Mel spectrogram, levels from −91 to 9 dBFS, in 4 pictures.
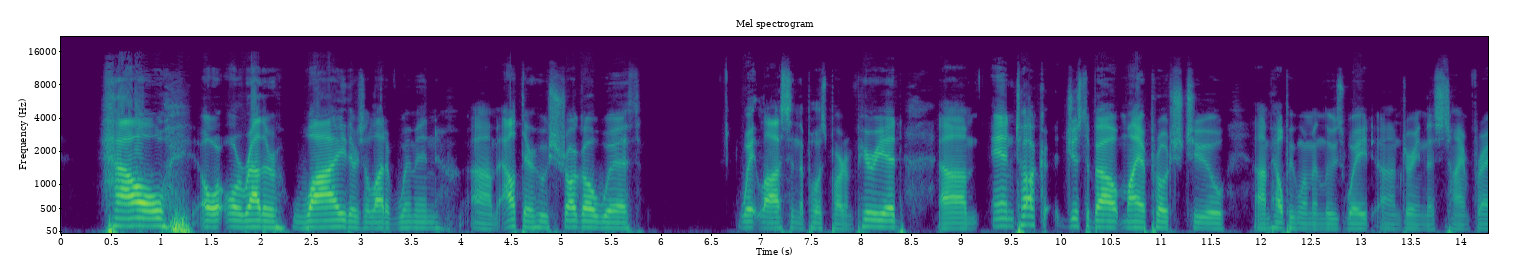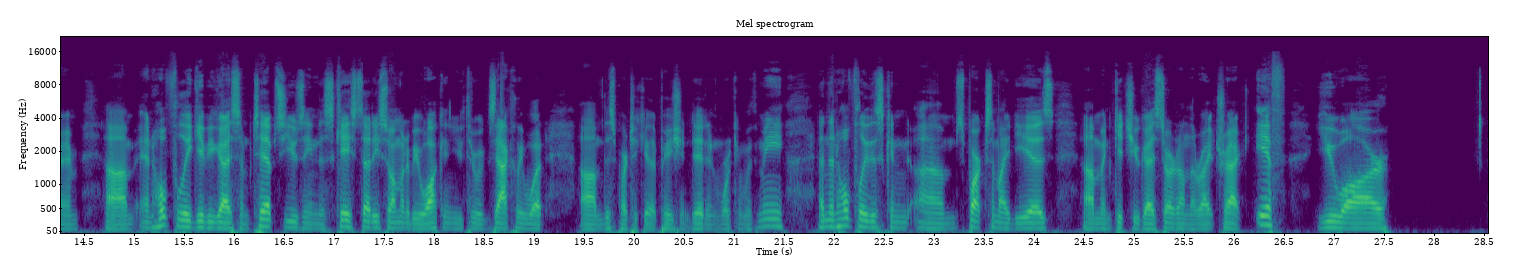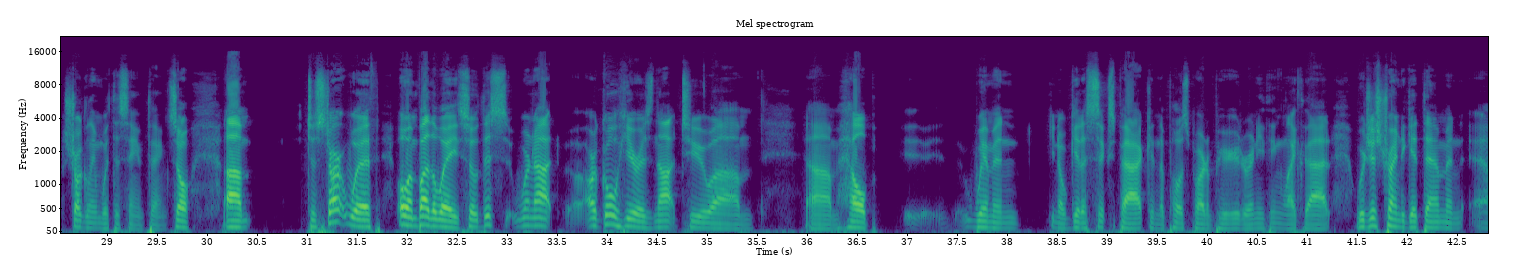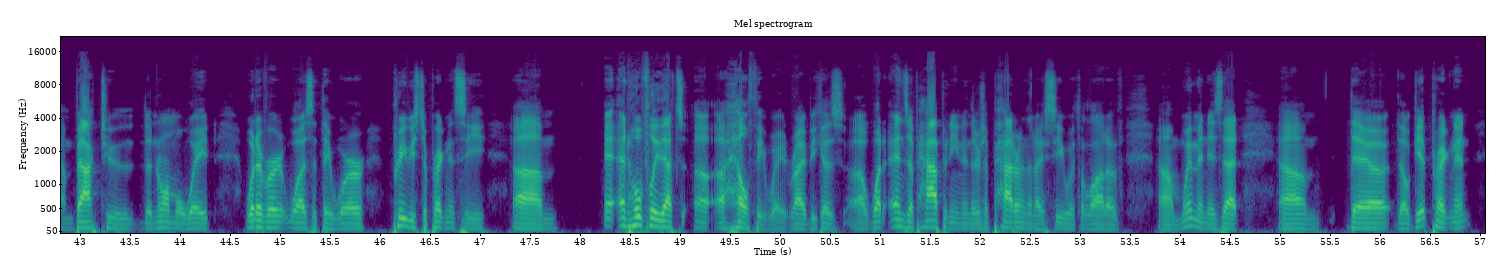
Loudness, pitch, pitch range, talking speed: -23 LUFS, 110 Hz, 100-125 Hz, 200 wpm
